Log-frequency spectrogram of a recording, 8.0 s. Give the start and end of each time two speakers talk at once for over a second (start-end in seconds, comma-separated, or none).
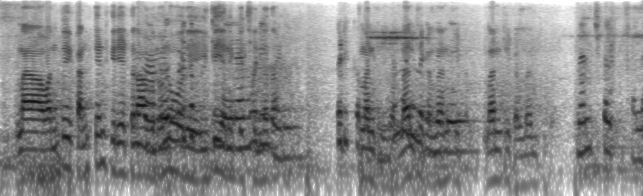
1.7-3.5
